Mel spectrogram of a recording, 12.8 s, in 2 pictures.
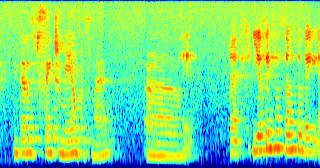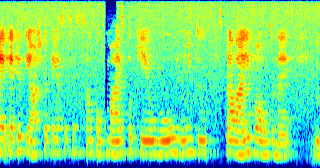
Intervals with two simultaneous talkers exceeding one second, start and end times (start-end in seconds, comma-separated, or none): none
